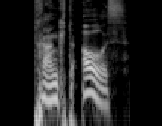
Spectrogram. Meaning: second-person plural preterite of austrinken
- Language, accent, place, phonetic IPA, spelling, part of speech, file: German, Germany, Berlin, [ˌtʁaŋkt ˈaʊ̯s], trankt aus, verb, De-trankt aus.ogg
